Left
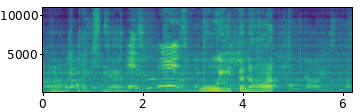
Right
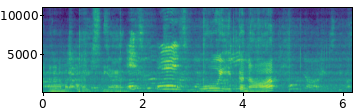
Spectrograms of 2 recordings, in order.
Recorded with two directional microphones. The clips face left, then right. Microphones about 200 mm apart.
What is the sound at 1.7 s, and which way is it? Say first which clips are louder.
Speech: right 3 dB; 40° right (ahead or behind).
